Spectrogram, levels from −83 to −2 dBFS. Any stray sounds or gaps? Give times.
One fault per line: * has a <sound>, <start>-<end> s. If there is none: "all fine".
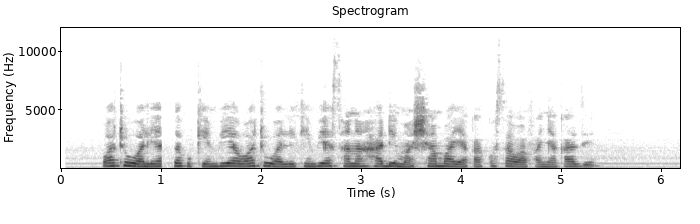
* has a dropout, 1.0-1.1 s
